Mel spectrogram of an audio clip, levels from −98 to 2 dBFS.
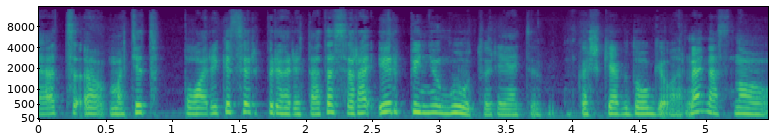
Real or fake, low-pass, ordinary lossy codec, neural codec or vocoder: real; 14.4 kHz; MP3, 64 kbps; none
